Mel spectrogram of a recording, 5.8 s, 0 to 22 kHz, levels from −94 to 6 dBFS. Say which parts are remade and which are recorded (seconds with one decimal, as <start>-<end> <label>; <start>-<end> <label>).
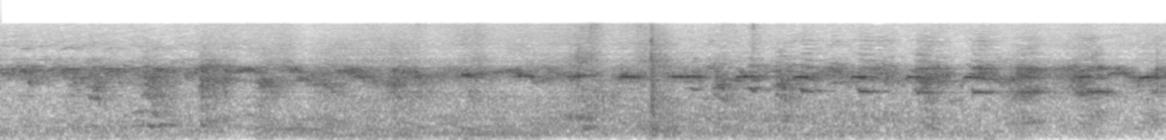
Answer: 0.0-1.0 recorded; 1.0-3.4 remade; 3.4-5.0 recorded; 5.0-5.8 remade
